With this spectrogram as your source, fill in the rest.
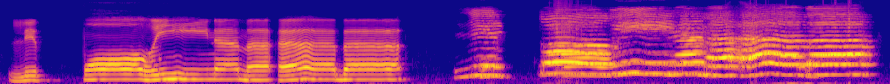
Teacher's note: للطاغین، طا بھی موٹا پڑھا جائے گا اور غین کو بھی موٹا پڑھیں گے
